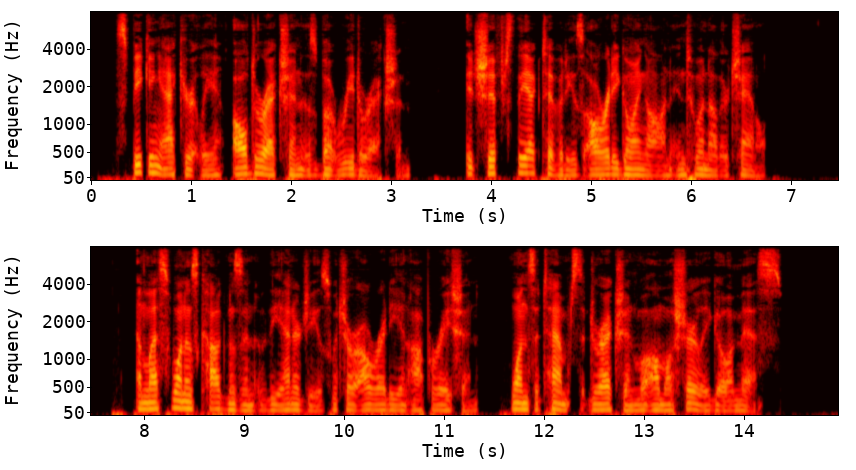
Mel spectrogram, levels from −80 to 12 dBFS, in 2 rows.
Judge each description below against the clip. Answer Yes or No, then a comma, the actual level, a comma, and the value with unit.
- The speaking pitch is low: Yes, low, 100 Hz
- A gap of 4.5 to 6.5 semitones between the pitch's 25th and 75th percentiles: No, average, 2.7 semitones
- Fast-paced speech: No, average, 155 wpm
